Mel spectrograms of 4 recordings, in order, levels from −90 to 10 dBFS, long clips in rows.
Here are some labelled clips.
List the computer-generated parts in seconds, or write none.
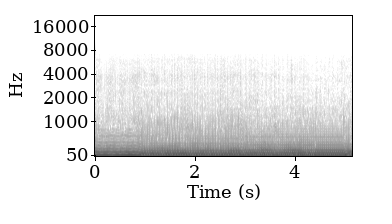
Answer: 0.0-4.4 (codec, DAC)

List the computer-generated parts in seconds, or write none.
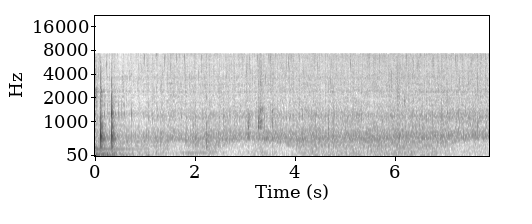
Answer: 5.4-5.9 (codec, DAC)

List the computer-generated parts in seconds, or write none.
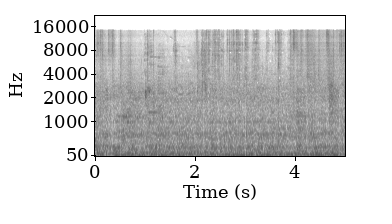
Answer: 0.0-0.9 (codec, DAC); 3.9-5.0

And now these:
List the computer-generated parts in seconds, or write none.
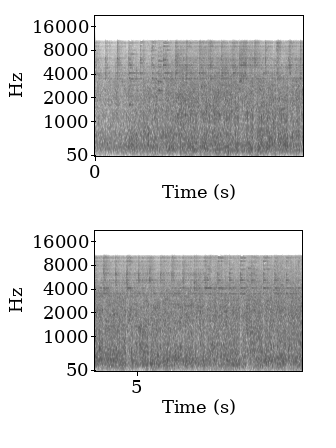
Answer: 0.0-0.6 (codec, DAC); 1.6-6.4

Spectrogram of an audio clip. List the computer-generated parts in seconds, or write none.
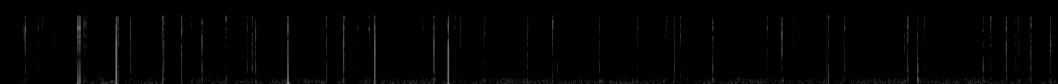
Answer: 3.0-4.4 (codec, DAC)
